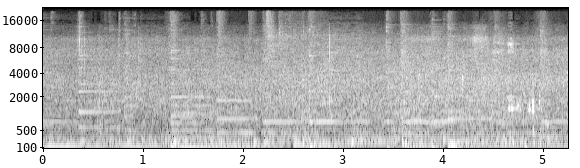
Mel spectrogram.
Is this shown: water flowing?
yes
